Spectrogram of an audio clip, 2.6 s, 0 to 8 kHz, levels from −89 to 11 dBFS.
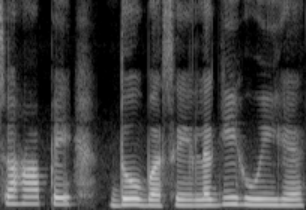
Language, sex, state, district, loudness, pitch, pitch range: Hindi, female, Jharkhand, Garhwa, -18 LUFS, 225 Hz, 215-255 Hz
